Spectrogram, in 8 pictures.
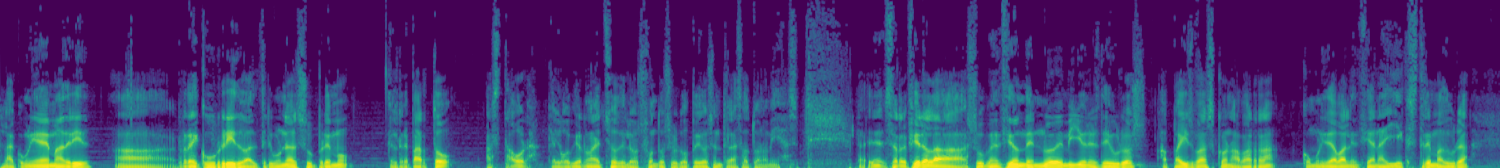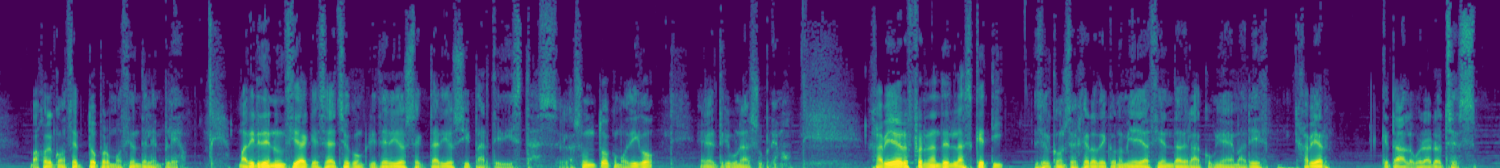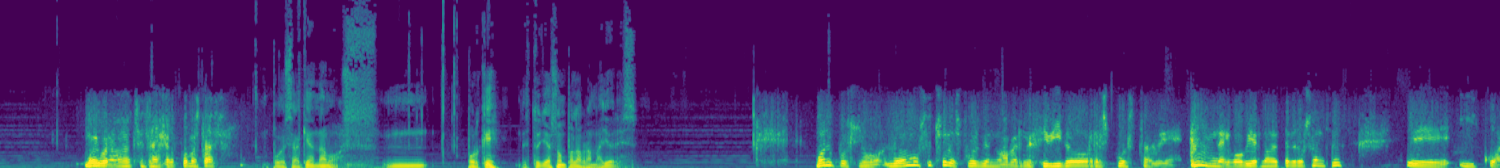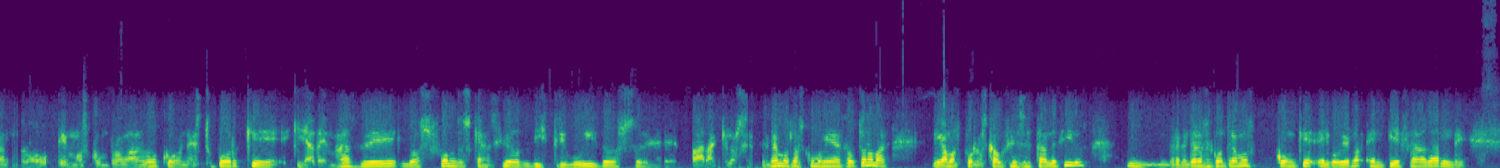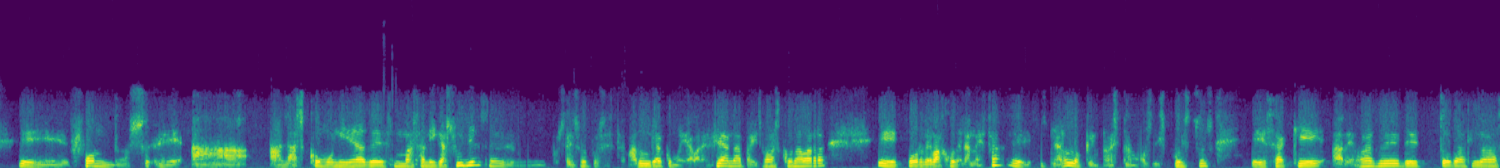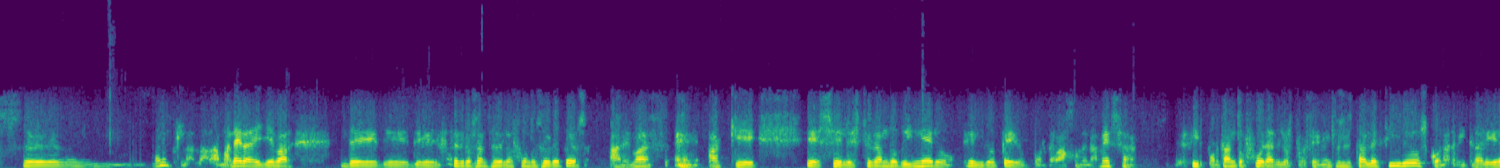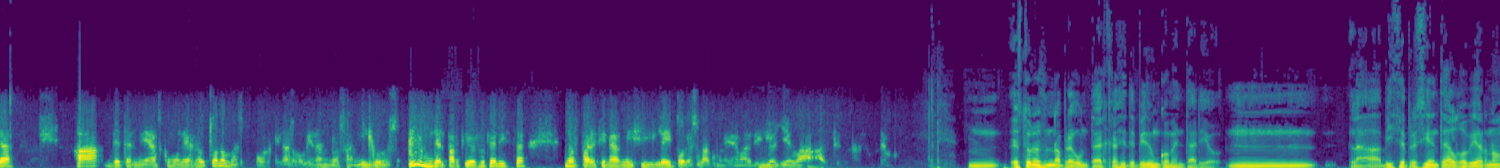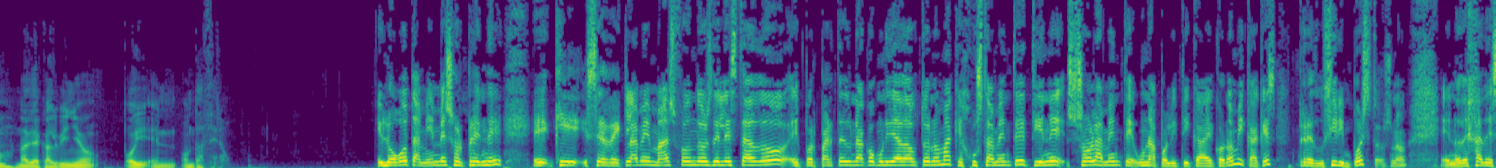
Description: En 'La Linterna' de COPE ha estado el consejero de Economía y Hacienda de la Comunidad de Madrid, Javier Fernández Lasquetty, donde ha analizado las principales claves de esta denuncia.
